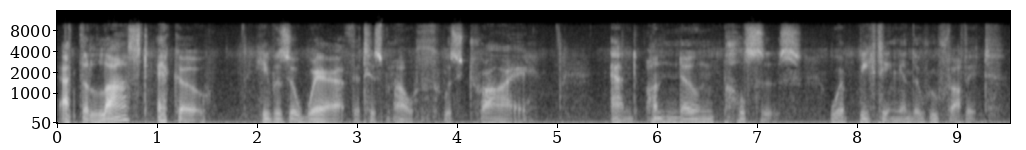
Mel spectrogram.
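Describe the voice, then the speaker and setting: A man reading literary prose and verse aloud as an audiobook narrator, with theatrical, deliberate phrasing. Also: a bass voice, animated, bright, forceful tone, slightly rough.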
